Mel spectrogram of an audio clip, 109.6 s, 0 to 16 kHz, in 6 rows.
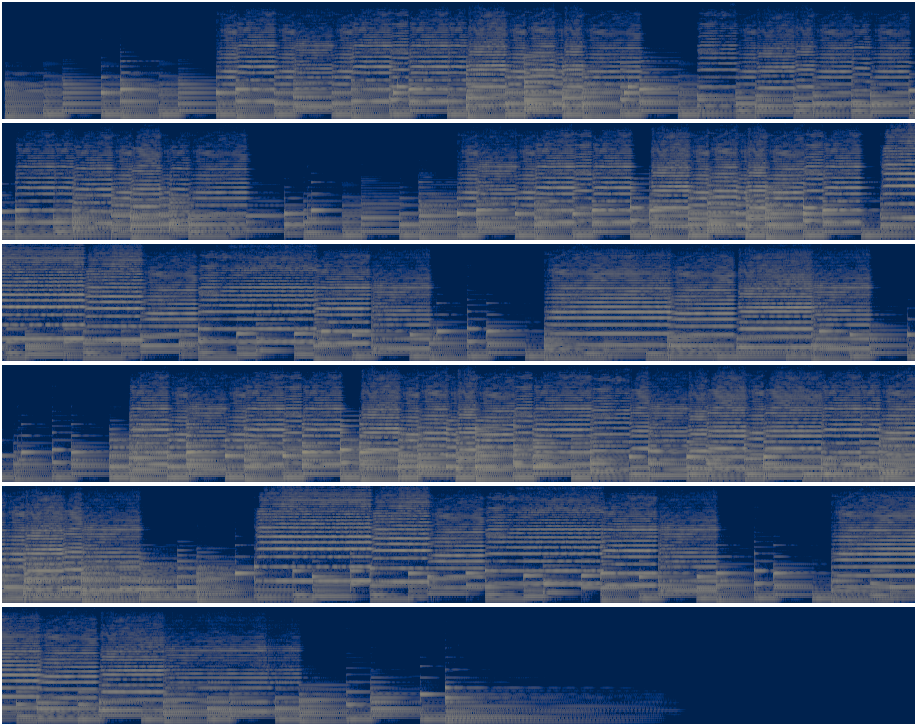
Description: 6/8 (View more 6/8 Music)
~. = 52 Allegretto
Classical (View more Classical Violin Music)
